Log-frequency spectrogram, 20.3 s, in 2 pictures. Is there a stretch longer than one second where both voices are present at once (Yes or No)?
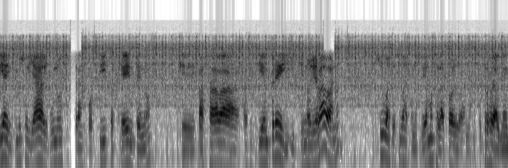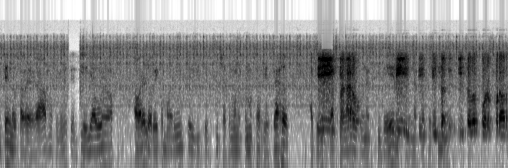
Yes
